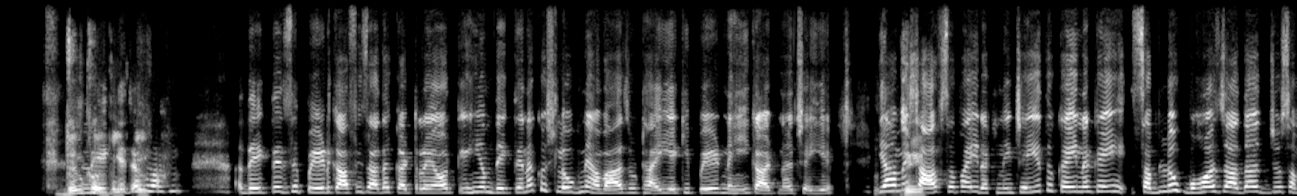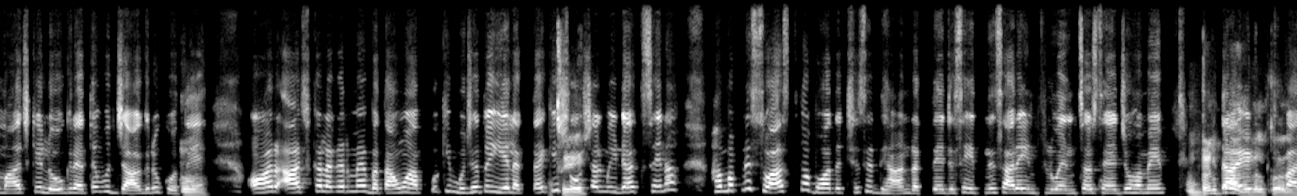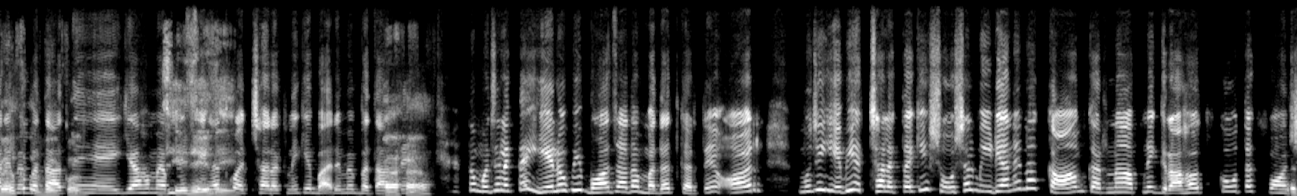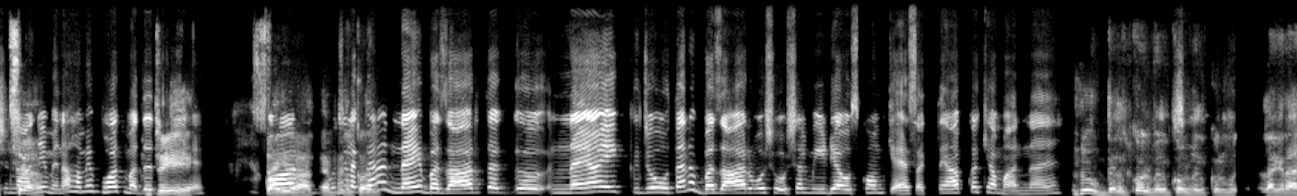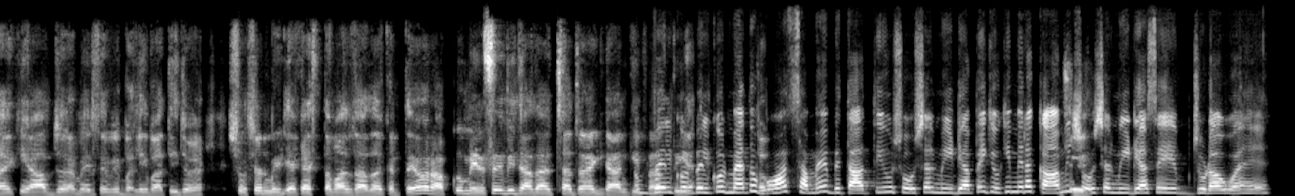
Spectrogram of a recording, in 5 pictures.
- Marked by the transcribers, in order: laughing while speaking: "लेके जब अब हम"; other background noise; in English: "डाइट"; "पहुँचाने" said as "पहुँचनाने"; chuckle
- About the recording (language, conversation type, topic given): Hindi, unstructured, आपके अनुसार सोशल मीडिया के फायदे और नुकसान क्या हैं?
